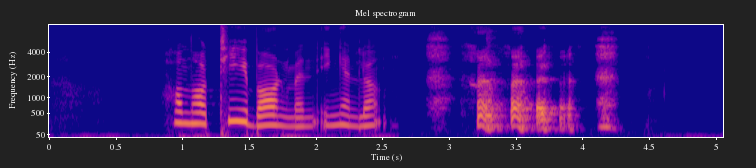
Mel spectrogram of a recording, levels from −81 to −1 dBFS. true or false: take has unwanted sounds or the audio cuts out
true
